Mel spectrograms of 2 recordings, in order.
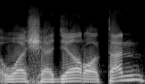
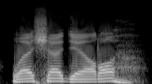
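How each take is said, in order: First: The word ends with a full 'tan' sound. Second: The word ends with a soft 'ah' sound. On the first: This is how the word is written. "tulisannya seperti itu" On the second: The reader stops on this word. "dibaca ketika kita mewaqaf dalam kata tersebut"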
